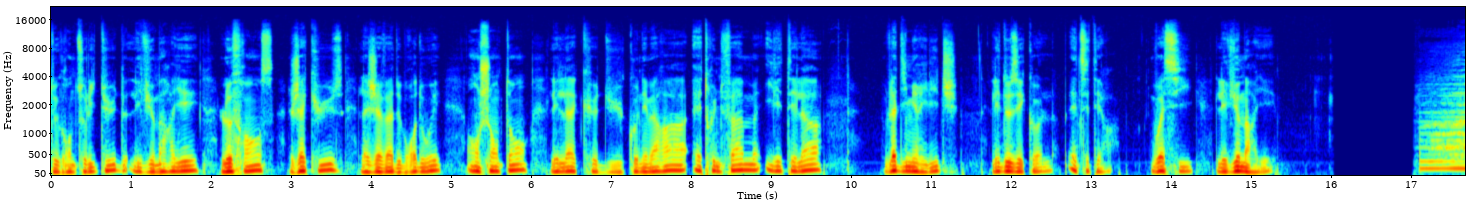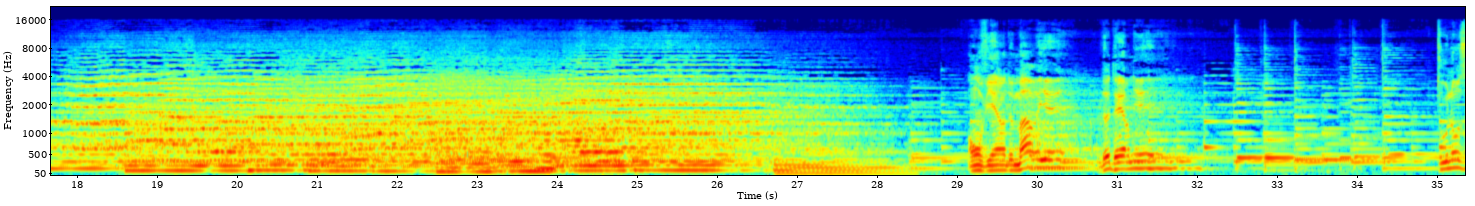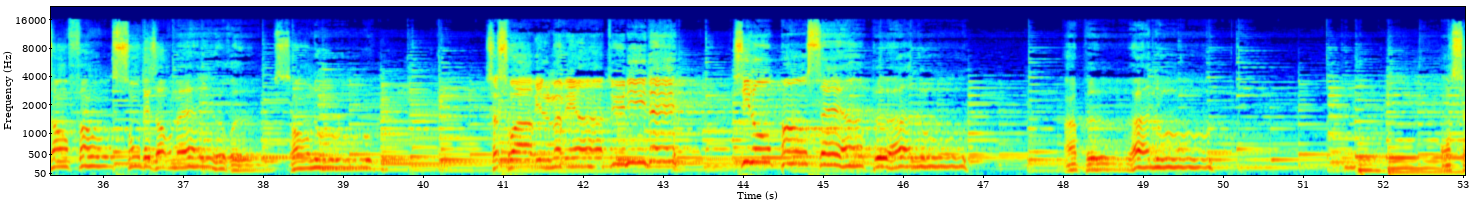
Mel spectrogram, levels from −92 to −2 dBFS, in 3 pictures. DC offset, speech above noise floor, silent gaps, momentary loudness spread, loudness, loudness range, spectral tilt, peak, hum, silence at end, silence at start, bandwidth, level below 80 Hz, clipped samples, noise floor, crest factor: under 0.1%; 47 dB; 16.03-17.01 s; 13 LU; -18 LUFS; 7 LU; -5 dB/octave; -2 dBFS; none; 0 s; 0 s; 16.5 kHz; -40 dBFS; under 0.1%; -65 dBFS; 16 dB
